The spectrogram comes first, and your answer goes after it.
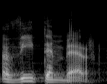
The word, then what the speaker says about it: Wittenberg: witten ver una aclaración aquí se escribe whitten ver pero la pronunciación es wittenberg es como volkswagen no se dice uag en si no paguen porque así es que lo pronuncian los los alemanes la doble la pronuncian como be ok déjenme retomar entonces todo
